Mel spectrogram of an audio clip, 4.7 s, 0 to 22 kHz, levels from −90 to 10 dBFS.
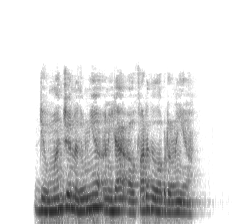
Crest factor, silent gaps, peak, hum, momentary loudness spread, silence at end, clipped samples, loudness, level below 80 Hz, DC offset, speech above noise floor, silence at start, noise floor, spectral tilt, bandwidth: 14 dB; none; -2 dBFS; none; 9 LU; 0.8 s; under 0.1%; -15 LUFS; -52 dBFS; under 0.1%; 62 dB; 0.7 s; -76 dBFS; -9.5 dB/octave; 6.4 kHz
